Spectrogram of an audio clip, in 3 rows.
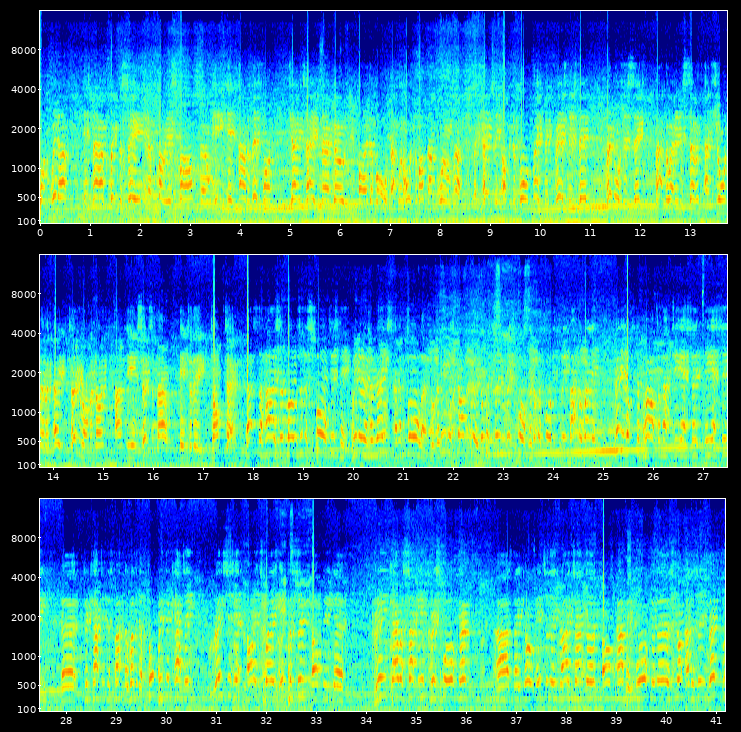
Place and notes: BSB 1998 ... Superbikes ... Race 2 ... commentary ... one point stereo mic to minidisk ... date correct ... time optional ...
England, UK, 6 September 1998, 15:30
